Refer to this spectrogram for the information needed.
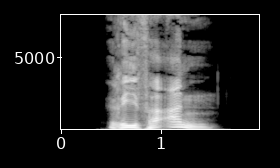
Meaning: first/third-person singular subjunctive II of anrufen
- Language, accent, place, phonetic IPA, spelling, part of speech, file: German, Germany, Berlin, [ˌʁiːfə ˈan], riefe an, verb, De-riefe an.ogg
